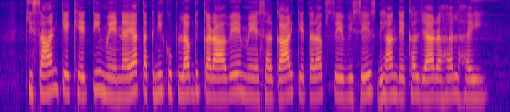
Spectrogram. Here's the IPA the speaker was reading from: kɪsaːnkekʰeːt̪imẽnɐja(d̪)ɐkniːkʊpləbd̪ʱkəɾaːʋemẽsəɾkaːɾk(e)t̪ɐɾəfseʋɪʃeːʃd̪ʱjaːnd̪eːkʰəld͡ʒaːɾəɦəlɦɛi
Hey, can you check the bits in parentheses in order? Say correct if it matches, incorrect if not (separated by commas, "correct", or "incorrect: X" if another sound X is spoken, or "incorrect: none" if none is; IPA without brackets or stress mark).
incorrect: t̪, correct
